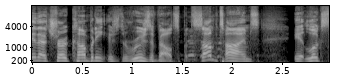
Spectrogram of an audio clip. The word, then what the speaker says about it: RSVLTS: and i'm dyslexic so it's the roosevelts but it's r s v l t s r s v l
